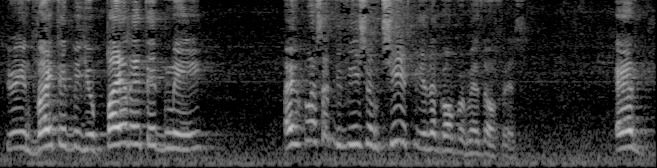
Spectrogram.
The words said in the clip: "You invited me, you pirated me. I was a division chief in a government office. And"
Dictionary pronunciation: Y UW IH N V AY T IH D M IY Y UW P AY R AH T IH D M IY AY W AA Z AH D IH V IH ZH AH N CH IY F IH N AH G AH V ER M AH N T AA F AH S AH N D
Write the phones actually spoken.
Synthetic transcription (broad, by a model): Y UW IH N V AY T IH D M IY Y UW P AY R AH T IH D M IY AY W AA S AH D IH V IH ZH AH N CH IY F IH N AH G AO V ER M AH N T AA F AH S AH N D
